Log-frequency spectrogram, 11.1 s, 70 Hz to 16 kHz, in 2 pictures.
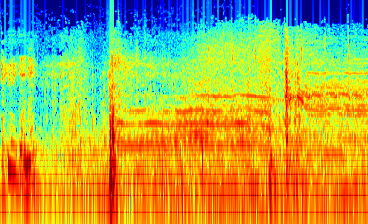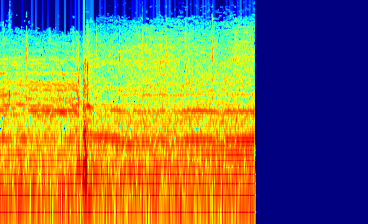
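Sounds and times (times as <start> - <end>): electric motor whine of door mirror: 1.6 - 9.4.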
